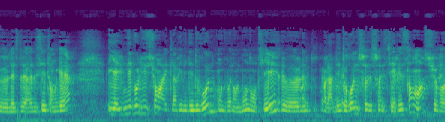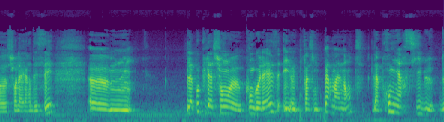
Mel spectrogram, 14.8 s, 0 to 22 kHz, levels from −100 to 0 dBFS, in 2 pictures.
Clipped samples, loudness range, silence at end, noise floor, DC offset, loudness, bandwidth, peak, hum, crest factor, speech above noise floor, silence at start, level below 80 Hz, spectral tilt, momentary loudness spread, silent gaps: under 0.1%; 2 LU; 0 s; -45 dBFS; under 0.1%; -20 LUFS; 9.6 kHz; 0 dBFS; none; 20 dB; 24 dB; 0 s; -52 dBFS; -3.5 dB/octave; 8 LU; none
